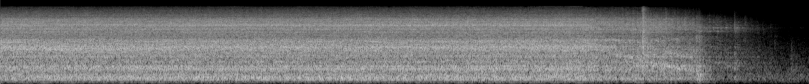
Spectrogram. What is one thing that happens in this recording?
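A blender whirs loudly and steadily, then winds down.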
